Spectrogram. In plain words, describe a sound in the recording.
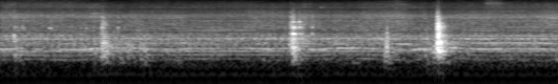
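Metal clanks sharply as an excavator bucket knocks and scrapes.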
